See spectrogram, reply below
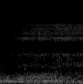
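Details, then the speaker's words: A brief, low, rumbling breath from a Labrador dog asleep under a thick covering in cold weather, starting to snore just after falling asleep, with steady background hiss: snoring. "ওই দেখো ঘুমোতে না ঘুমোতেই নাক ডাক শুরু। এই শোনা, শোনা শুনতে পাচ্ছ বন্ধুরা? দেখো কেমন নাক ডাকছে,"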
